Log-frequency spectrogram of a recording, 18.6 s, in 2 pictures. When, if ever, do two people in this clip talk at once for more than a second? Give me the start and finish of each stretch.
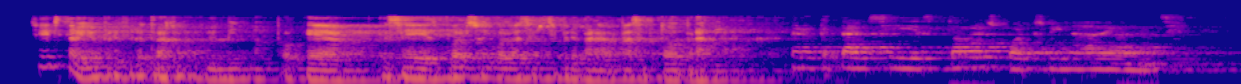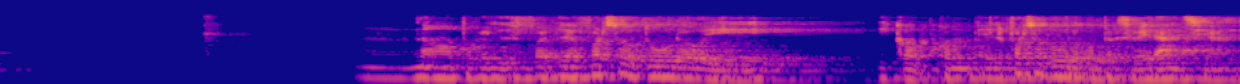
none

